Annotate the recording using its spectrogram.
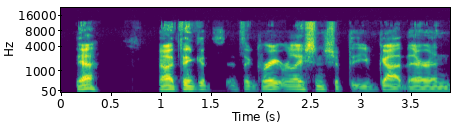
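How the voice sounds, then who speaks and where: A man with a very deep, low pitch and a dark, mellow tone, fairly even intonation, and a dry sound with no echo against a quiet background. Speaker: university lecturer and interviewer. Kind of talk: lecture-series interview. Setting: video call. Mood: friendly, smiling. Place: office. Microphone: studio mic.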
